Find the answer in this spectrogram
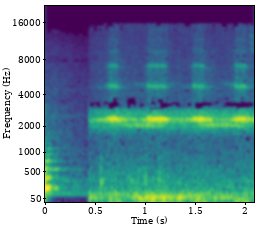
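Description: Crickets chirping as a comedy sound effect for an awkward silence: a steady high trill that swells about three times a second. It starts after a brief dead silence and cuts off suddenly.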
